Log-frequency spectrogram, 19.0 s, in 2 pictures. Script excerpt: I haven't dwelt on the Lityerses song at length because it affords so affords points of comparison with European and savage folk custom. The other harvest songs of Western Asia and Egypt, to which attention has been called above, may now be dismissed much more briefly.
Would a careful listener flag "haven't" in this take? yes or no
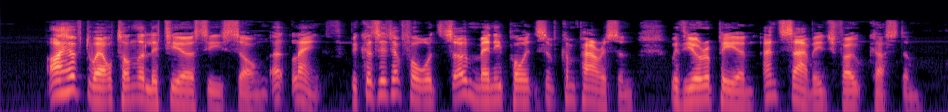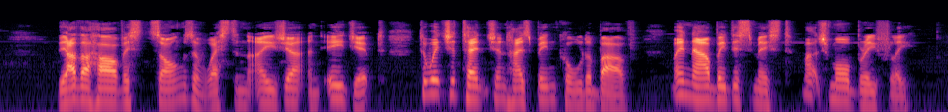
yes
